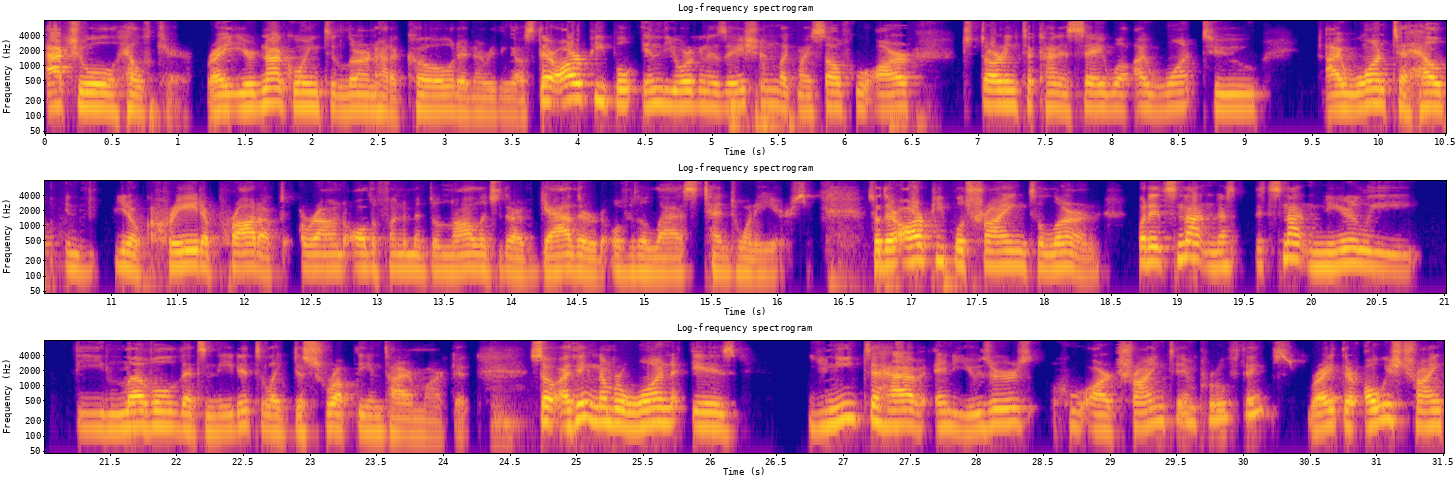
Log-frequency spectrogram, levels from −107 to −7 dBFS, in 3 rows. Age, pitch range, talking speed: 30-49, 140-170 Hz, 195 wpm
